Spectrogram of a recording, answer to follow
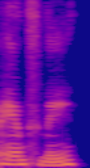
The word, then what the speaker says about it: Anthony: Like, I'm I gonna make almost sure I wrote it without pronounce the H, Okay. so we'd remember. Okay. So season 1, Anthony Anthony.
